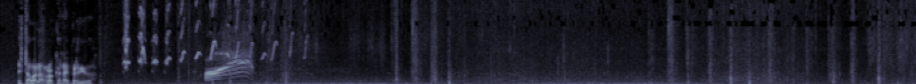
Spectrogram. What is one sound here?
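Leaves rustle as someone pushes through dense plants.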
